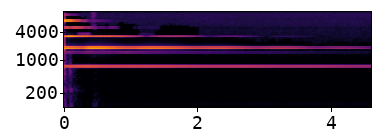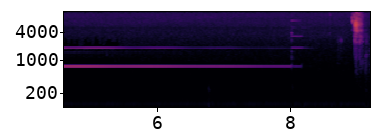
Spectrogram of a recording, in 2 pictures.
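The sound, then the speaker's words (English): A single bell is struck once, loud, and its clear metallic tone rings on, slowly fading over several seconds with no voices around it. “Ring the bell to that.”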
